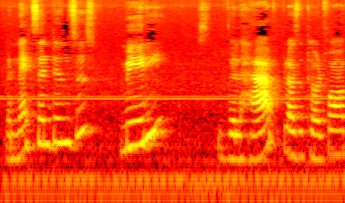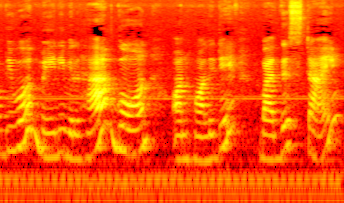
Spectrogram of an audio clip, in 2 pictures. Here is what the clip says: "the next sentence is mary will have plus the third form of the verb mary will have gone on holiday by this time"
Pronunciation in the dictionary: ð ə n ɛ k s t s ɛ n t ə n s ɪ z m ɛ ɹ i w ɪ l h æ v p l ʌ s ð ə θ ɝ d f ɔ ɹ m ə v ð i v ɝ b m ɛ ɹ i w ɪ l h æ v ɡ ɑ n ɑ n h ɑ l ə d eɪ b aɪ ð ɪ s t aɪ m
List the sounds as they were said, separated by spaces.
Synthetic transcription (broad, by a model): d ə n ɛ k s t s ɛ n t ə n s ɪ z m ɛ ɹ i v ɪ l h æ v p l ʌ s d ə t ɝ d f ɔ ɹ ə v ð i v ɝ m ɛ ɹ i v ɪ l h æ v ɡ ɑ n ɑ n h ɑ l ə d eɪ b aɪ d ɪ s t aɪ m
